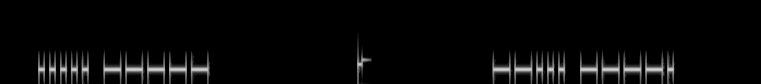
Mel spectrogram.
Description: Morse code, heard as a keyed tone, about 22 wpm, 700 Hz. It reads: 50 79
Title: Numbers - 2-Digit 22wpm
